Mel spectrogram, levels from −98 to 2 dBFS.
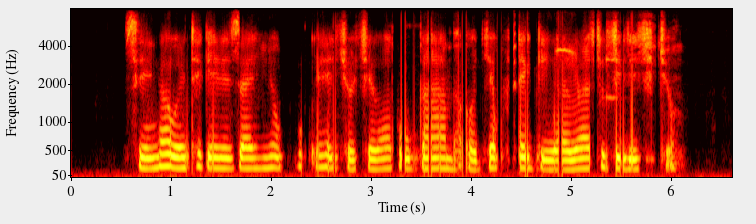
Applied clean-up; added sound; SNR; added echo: neural diffusion model UNIVERSE++.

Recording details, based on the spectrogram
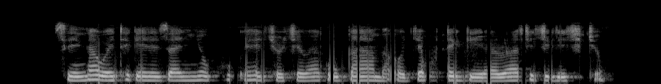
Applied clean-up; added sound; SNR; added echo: neural mask model DeepFilterNet 3.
